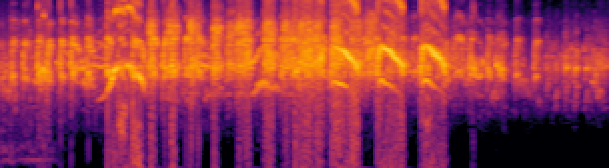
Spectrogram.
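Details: Close, loud budgerigar chatter in an outdoor aviary within a forest environment while the birds eat seeds: rapid squeaky warbles, quick rising and falling chirps packed tightly together, tailing off at the end.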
